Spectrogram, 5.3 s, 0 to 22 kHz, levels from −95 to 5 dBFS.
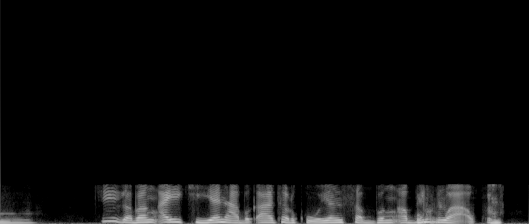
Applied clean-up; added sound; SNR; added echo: neural diffusion model UNIVERSE++.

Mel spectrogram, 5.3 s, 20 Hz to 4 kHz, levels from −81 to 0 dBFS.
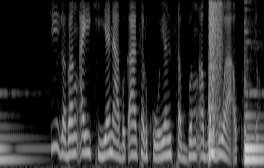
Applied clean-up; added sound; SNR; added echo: none; Piano + Snare drum; -3 dB; none.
